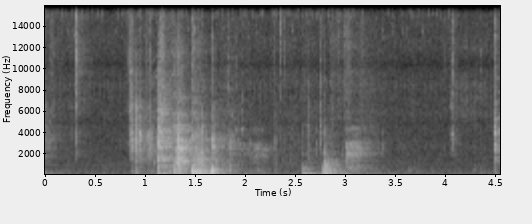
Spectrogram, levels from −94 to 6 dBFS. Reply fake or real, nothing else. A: real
